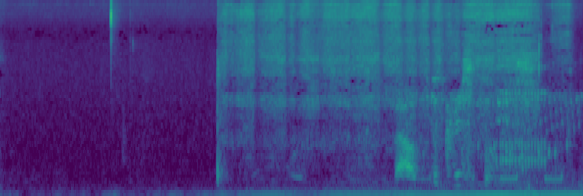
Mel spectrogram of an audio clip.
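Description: First-generation Teddy Ruxpin's built-in cassette player starting a story tape: quiet for about two seconds, then tape hiss and a low hum come up suddenly, with the first faint sound of the recording near the end. The player runs slow, which the owner puts down to an off speed adjustment or worn belts.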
